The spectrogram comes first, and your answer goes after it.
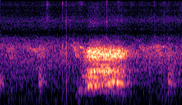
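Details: Single drawn-out, slightly nasal bleat from a goat penned with three large pregnant does and a young buck in Ngrambingan village, Panggul, Trenggalek, with quiet background hum around it.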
